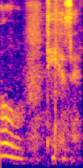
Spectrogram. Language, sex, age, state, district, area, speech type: Assamese, female, 18-30, Assam, Dibrugarh, urban, spontaneous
